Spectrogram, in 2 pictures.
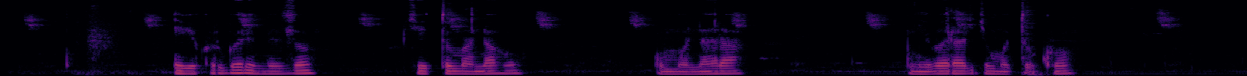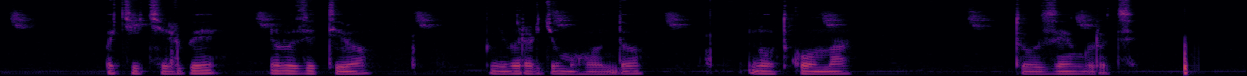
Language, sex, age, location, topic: Kinyarwanda, male, 18-24, Kigali, government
